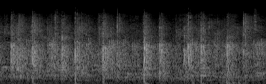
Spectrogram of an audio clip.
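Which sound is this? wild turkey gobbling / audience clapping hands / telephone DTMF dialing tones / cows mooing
audience clapping hands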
